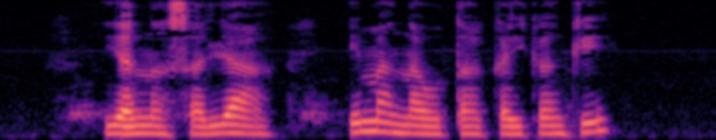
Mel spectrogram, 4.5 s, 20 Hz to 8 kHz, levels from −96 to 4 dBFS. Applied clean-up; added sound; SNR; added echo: none; none; none; none.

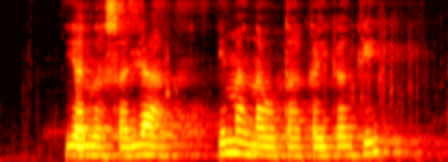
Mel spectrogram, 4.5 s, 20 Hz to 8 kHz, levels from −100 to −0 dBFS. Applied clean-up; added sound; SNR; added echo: neural separator model SepFormer DNS4.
